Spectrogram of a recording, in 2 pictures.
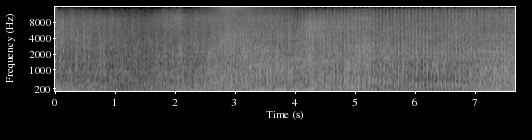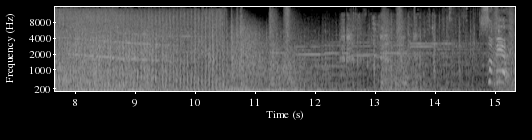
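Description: Film sound mix of hovering attack helicopters, their rotors beating, over background music, loudest around eight to eleven seconds in. A few sharp impacts come near the end.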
